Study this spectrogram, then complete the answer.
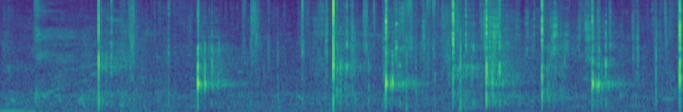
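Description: Paddles strike a plastic ball back and forth in a quick rally.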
